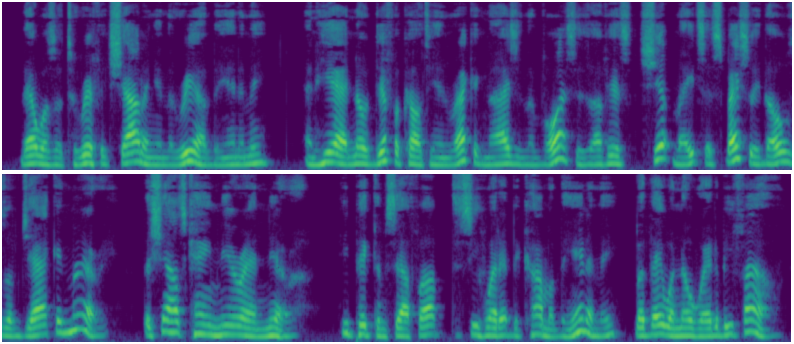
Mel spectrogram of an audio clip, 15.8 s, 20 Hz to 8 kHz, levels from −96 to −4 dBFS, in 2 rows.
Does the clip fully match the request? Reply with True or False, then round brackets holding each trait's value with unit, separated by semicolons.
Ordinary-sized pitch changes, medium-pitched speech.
True (3.6 semitones; 145 Hz)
